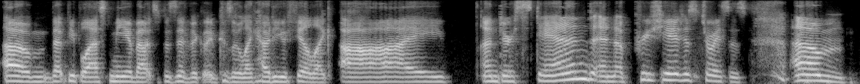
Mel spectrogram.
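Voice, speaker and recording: Lowish-voiced woman in her 30s chatting on a video call, laughs a lot, animated. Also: a little slow. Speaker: archivist and show host. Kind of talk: casual video-call interview. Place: home room with framed pictures on yellow wall.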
